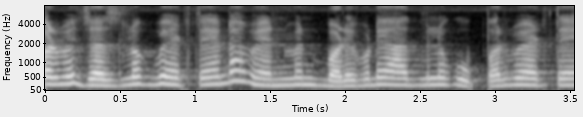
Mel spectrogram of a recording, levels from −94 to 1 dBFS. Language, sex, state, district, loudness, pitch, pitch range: Hindi, female, Haryana, Rohtak, -18 LUFS, 230 Hz, 215-245 Hz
